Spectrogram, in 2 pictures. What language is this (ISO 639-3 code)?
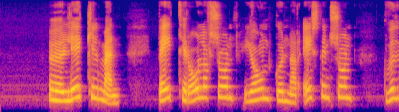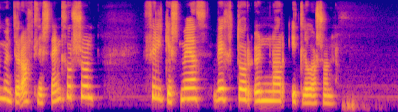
isl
